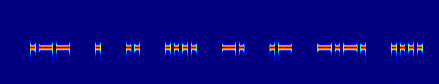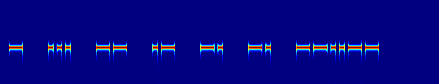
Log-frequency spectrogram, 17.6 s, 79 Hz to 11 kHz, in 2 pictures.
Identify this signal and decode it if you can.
Morse code, heard as a keyed tone, about 14 wpm, spaced as for 10 wpm, 680 Hz. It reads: WEIHNACHTSMANN,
